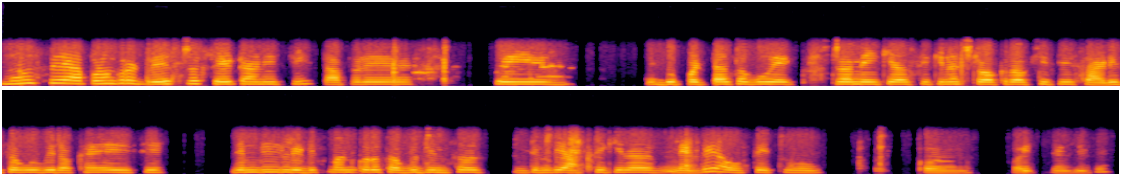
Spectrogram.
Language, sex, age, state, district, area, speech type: Odia, female, 45-60, Odisha, Sundergarh, rural, conversation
